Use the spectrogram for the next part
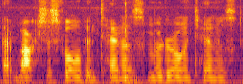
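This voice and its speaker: Talking fast in a lowish, creaky monotone, an American man shows off his radio collection at home. The show-and-tell is casual and unscripted, rambling and hesitant, with frequent self-corrections, and the recording is very noisy.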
